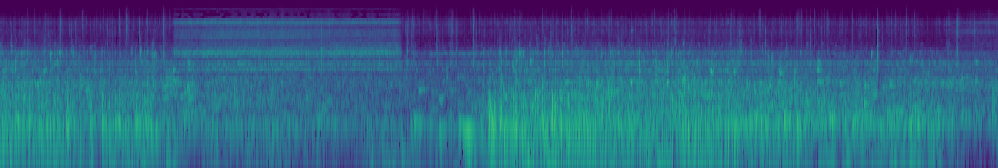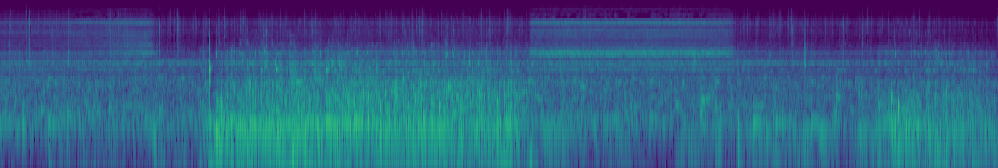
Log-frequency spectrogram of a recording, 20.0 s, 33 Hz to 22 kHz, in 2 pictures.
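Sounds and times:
exhaled bubbles rushing: 0:00.0 - 0:03.2, 0:04.0 - 0:10.9, 0:11.5 - 0:15.5, 0:16.9 - 0:19.9
regulator inhalation hiss: 0:01.7 - 0:04.2, 0:09.6 - 0:11.8, 0:15.2 - 0:17.5.

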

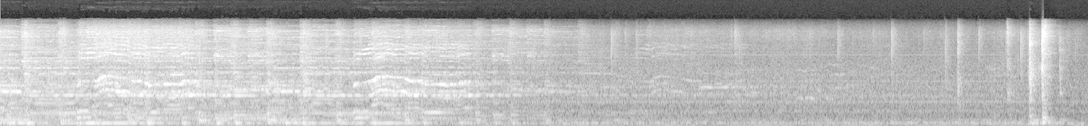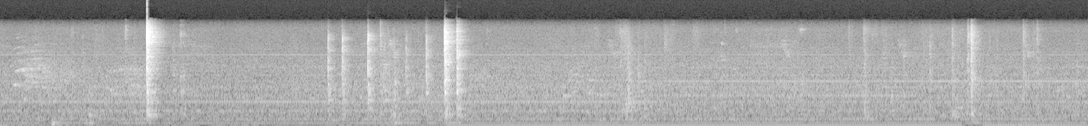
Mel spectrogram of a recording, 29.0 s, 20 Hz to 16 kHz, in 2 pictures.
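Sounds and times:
quiet music from vinyl record: 0:00.0 - 0:14.6
steady low hum: 0:00.0 - 0:29.0.

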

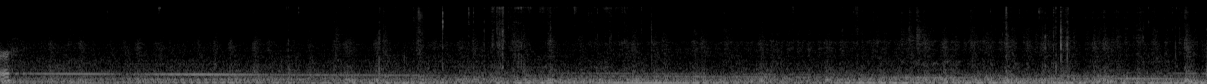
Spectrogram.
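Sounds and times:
faint hum sinking in pitch: 0:00.0 - 0:12.0
low steady rumble: 0:00.0 - 0:12.0
paper packets rustling in pouch: 0:03.6 - 0:12.0.

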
